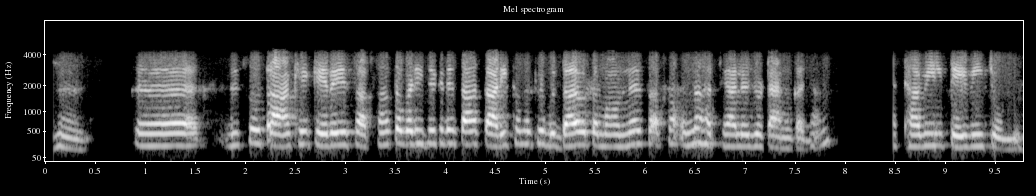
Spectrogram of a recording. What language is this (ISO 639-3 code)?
snd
